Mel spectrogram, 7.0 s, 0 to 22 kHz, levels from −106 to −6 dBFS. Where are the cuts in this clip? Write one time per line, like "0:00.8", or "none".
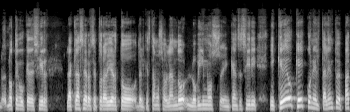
none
